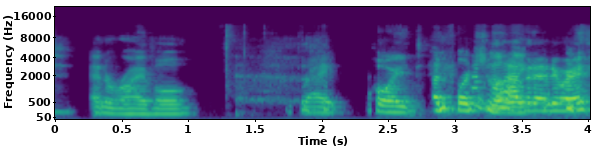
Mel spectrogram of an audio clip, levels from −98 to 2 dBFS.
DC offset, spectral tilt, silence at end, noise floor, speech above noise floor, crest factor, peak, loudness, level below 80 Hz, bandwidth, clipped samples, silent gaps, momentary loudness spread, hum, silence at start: under 0.1%; -6 dB/octave; 0 s; -55 dBFS; 31 dB; 18 dB; -6 dBFS; -24 LUFS; -72 dBFS; 12 kHz; under 0.1%; none; 16 LU; none; 0 s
